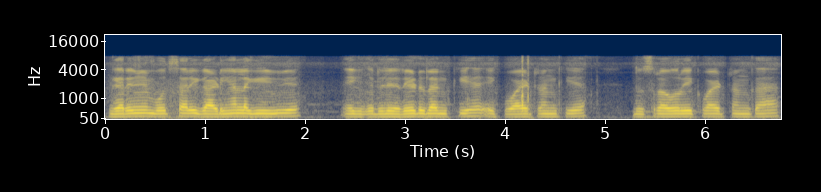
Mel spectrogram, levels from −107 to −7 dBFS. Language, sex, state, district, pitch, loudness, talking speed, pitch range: Hindi, male, Jharkhand, Deoghar, 135 Hz, -17 LUFS, 230 wpm, 130-140 Hz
